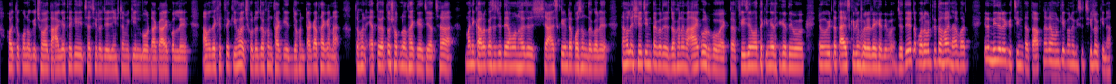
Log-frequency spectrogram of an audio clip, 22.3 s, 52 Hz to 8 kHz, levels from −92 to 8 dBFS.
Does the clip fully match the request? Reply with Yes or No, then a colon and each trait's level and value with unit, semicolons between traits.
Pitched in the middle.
Yes: medium, 155 Hz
